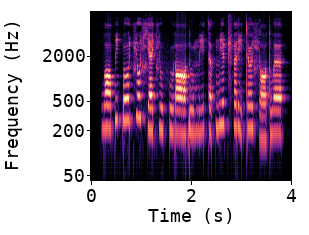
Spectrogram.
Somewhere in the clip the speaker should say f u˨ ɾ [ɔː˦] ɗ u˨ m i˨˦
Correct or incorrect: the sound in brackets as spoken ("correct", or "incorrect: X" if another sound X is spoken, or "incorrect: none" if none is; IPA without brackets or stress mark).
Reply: incorrect: ɔː˨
